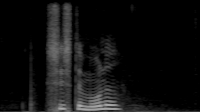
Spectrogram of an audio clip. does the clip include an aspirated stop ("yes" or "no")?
no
